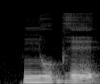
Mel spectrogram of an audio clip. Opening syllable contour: low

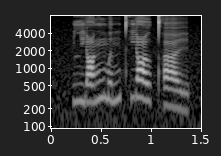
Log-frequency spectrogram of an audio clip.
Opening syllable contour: rising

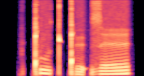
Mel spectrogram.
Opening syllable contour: falling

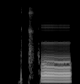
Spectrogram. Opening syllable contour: low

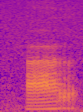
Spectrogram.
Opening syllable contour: rising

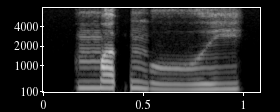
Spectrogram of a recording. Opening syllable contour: high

